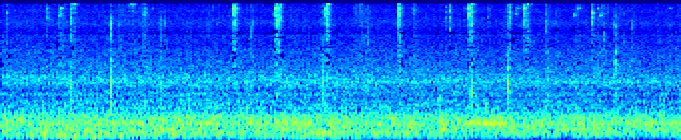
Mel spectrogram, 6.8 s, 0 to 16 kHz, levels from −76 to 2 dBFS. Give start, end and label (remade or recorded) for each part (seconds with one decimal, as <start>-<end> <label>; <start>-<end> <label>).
0.0-6.8 recorded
